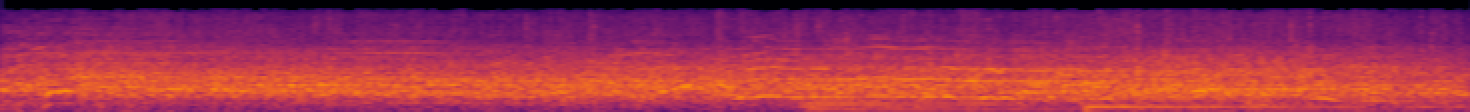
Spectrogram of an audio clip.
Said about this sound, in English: Is that applause or is that the sound of Hollywood slapping itself on the back?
